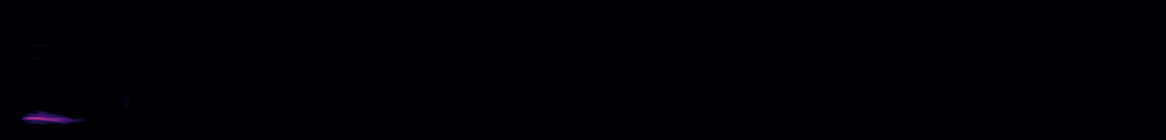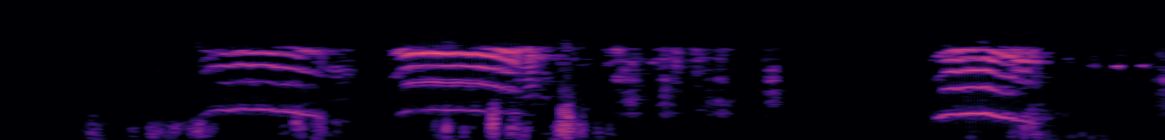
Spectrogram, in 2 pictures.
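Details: Several rose-ringed parakeets calling while eating peanuts, their new favourite food: harsh, nasal squawks in bursts of one to two seconds after a long quiet spell, with rough crackling between calls.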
